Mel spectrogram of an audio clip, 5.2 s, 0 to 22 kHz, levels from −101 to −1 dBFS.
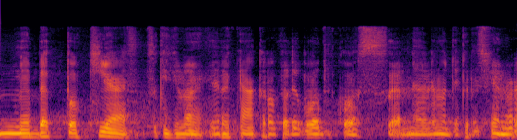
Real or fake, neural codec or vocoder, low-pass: fake; codec, 44.1 kHz, 1.7 kbps, Pupu-Codec; 9.9 kHz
